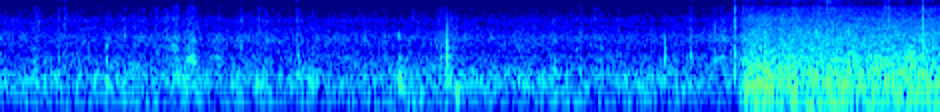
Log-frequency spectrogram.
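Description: Large leaves rustling as they are picked and handled, with a few crisp snaps of stems. About five and a half seconds in, a louder, steady rushing hiss takes over.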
